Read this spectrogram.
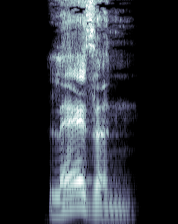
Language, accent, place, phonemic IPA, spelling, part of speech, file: German, Germany, Berlin, /ˈlɛːzn̩/, läsen, verb, De-läsen.ogg
- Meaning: first/third-person plural subjunctive II of lesen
